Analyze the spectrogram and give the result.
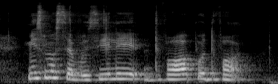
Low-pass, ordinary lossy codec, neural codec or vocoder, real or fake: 19.8 kHz; none; vocoder, 44.1 kHz, 128 mel bands every 256 samples, BigVGAN v2; fake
